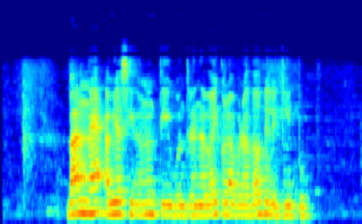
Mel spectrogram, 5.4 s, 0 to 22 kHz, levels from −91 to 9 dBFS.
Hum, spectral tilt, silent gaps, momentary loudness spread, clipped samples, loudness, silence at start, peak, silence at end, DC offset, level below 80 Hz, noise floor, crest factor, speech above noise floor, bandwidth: none; -5 dB/octave; none; 10 LU; under 0.1%; -19 LUFS; 0.35 s; -2 dBFS; 0.8 s; under 0.1%; -68 dBFS; -59 dBFS; 18 dB; 40 dB; 9.2 kHz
